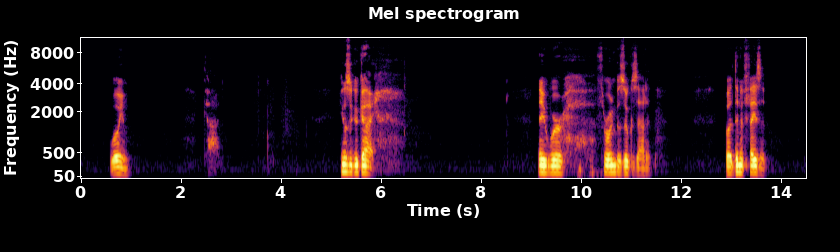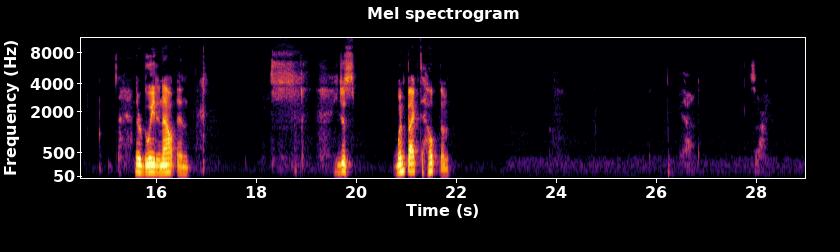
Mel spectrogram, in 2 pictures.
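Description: A young man speaks calmly in short bursts, close to a microphone.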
